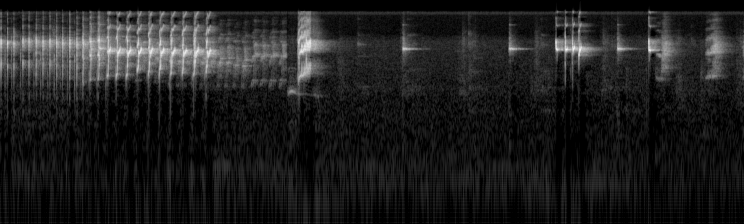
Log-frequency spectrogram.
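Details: Female fighter lovebird giving a long ngekek chatter meant to provoke rival lovebirds: a fast run of high, buzzy repeated notes lasting under three seconds, then fades into scattered sharp chips and short squeaks.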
